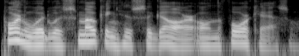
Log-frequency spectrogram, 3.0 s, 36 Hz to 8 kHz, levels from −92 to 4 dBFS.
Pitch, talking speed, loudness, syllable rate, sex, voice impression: 110 Hz, 160 wpm, -21 LUFS, 4.8 syllables/s, male, masculine, slightly old, slightly soft, slightly sincere, calm, friendly, reassuring, kind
